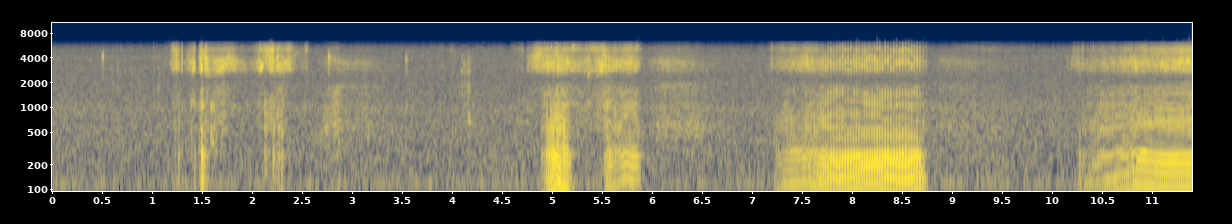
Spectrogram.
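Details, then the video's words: Tyson, a pet dog asleep on a love seat indoors, snores loudly: long rasping, harmonic-rich breaths with a hissing upper edge, the strongest one drawn out near the end, separated by quieter wheezy snorts. "DOG SNORING"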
